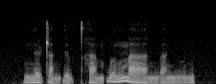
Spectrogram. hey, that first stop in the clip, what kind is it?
plain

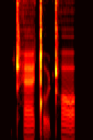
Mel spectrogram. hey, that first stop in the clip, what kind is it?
aspirated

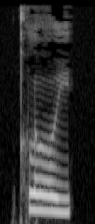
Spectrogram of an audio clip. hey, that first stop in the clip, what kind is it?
aspirated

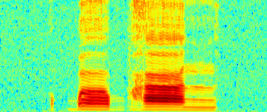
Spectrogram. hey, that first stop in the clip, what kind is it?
implosive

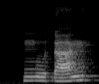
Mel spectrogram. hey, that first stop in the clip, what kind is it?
implosive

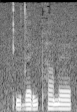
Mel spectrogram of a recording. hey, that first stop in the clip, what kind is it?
ejective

